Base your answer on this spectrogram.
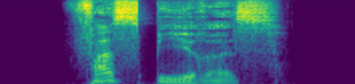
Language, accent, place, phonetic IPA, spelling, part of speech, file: German, Germany, Berlin, [ˈfasˌbiːʁəs], Fassbieres, noun, De-Fassbieres.ogg
- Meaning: genitive singular of Fassbier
